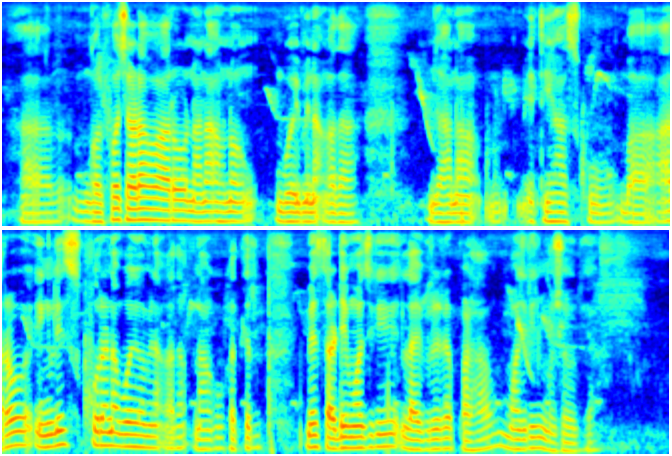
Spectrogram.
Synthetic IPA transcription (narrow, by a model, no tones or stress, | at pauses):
aɾɡɔlpʰɔt͡ʃaɽaɦɔaɾɔnanaʔhɔnɔʔbɔjmɛna̰ʔkad̪a | d͡ʒaɦana̰ʔit̪iɦãskulbaa̰ɾɔiŋɡlisskulɾanaʔbɔjɦɔmɛna̰ʔka̰d̪anaɦãkɔkʰət̪iɾmɛsaɖimɔd͡ʒɡilajbɾiɾɛpaɽ̤awmɔd͡ʒɡiɲmɔd͡ʒɔɡɛja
